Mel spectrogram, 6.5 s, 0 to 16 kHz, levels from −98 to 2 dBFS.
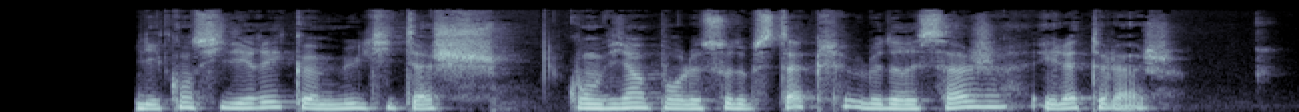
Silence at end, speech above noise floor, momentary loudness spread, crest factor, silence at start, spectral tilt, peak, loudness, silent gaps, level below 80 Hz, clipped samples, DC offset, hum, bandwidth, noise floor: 0.65 s; 34 dB; 7 LU; 16 dB; 0.65 s; -5 dB/octave; -6 dBFS; -21 LUFS; none; -56 dBFS; under 0.1%; under 0.1%; none; 11.5 kHz; -55 dBFS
